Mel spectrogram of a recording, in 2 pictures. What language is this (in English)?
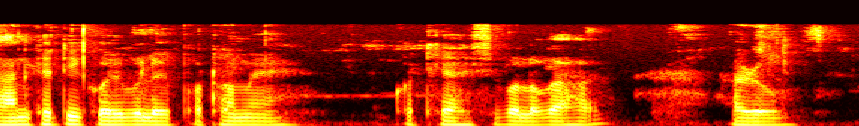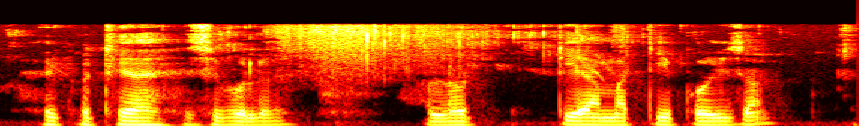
Assamese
